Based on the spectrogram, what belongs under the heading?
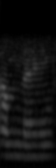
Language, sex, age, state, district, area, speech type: Hindi, female, 30-45, Uttar Pradesh, Jaunpur, rural, conversation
